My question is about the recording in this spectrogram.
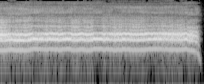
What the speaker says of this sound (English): let's have a moment of screaming for the biomes that have been sacrificed to make this update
